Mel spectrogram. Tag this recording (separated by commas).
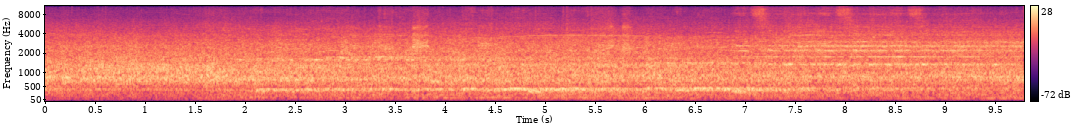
Motor vehicle (road), Speech, Vehicle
